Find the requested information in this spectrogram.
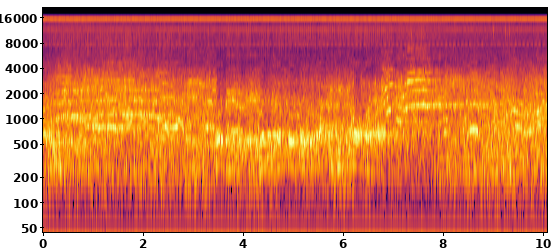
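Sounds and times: high drawn-out shout: 0.0s - 3.5s.

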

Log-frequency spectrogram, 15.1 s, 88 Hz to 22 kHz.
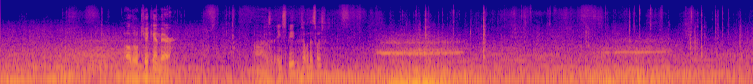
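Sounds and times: engine and road rumble: 0.0s - 15.0s.

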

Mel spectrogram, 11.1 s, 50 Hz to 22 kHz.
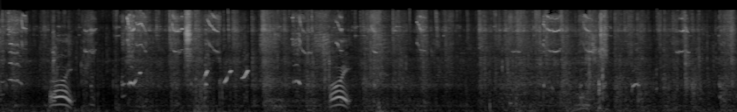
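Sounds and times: dogs whining: 0.0s - 6.7s, 7.4s - 11.0s.

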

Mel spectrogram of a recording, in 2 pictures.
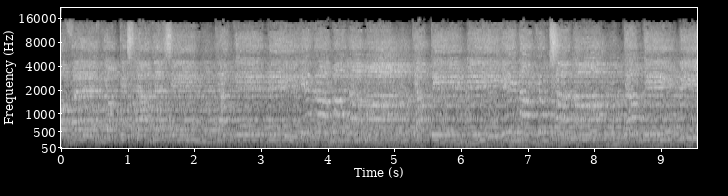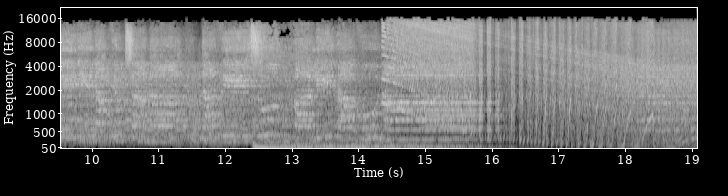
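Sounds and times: deep bass line: 12.4s - 16.4s.

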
